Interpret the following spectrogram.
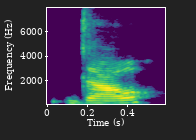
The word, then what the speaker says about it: Tao: theory comes from Taoist thoughts so t AO dau as in you may have heard the tao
